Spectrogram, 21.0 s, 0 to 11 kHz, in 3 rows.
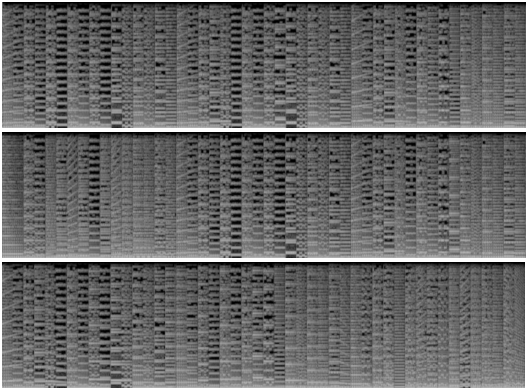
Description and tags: Chiptune Loop Episode 04
Useful for 2d pixel games.
Thank you for the effort.
cool, original, melody, beepbox, old, tune, school, sample, 8bit, loop, sound, music, retro, effect, computer, Chiptune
